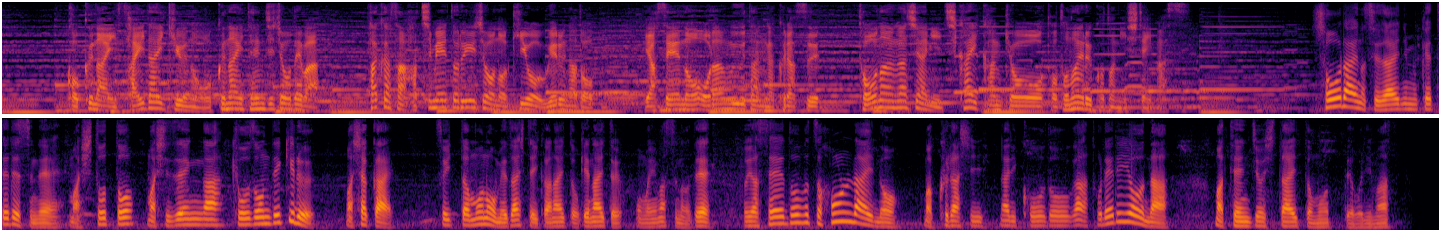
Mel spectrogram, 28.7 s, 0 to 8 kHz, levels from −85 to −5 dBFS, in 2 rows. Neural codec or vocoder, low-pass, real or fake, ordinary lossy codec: none; none; real; none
